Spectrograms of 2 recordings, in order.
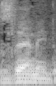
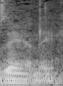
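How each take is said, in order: First: The first vowel sounds like the 'e' in bed. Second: The first vowel sounds like the 'a' in cat. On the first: The speaker calls it wrong. "Instead of Zenny, what you're saying" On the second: The speaker calls it right. "Pronunciation, sir, is Zanny"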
